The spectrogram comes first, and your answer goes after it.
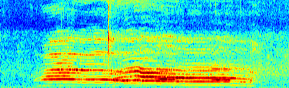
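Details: Loud prolonged meow from an angry tom cat answering a ginger cat that keeps meowing: a single steady, nasal, harmonic-rich wail lasting about two and a half seconds, slightly rising midway, over a faint low hum.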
